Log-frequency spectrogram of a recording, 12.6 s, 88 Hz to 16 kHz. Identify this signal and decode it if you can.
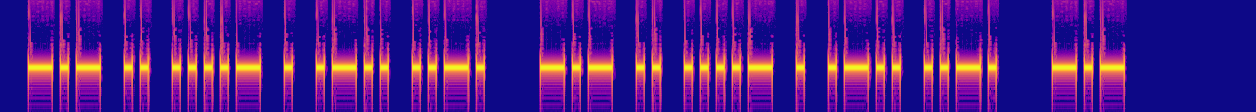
Morse code, heard as a keyed tone, about 15 wpm, 700 Hz. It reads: KI4ELF KI4ELF K
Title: Speed-Racing Common QSO Phrases Encore - 15wpm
